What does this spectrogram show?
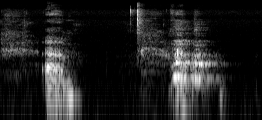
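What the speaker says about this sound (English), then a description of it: "Sorry if you can hear Rip barking." A dog barks in two short bursts, fairly close, separated by a quieter pause with faint background noise.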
